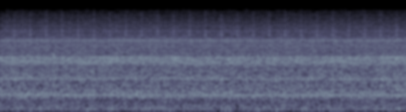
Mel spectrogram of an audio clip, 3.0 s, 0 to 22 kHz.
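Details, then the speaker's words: ESO 100 small centerless grinder (100 mm wheel) running its automatic cam cycle: steady, even wheel hiss with a clear high ring, no knocks or chatter; normal grinding cycle. "there's also a cycle we can turn on uh there you go wants to do it on its own going around the cam now that's"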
